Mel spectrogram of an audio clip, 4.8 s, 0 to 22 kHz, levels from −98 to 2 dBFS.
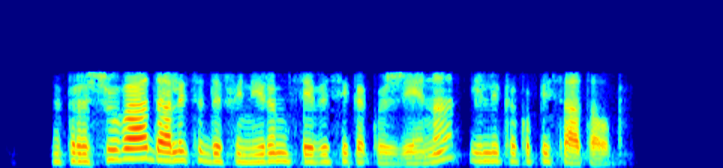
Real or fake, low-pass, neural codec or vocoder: real; 3.6 kHz; none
